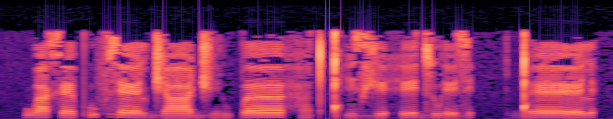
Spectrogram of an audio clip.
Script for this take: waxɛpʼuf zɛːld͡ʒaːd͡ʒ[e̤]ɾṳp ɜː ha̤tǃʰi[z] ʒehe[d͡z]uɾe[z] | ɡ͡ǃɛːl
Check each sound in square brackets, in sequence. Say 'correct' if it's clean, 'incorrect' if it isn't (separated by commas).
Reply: correct, correct, correct, correct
